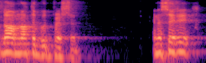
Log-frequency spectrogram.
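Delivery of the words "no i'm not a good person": sour, grumpy, grudging, grumbling voice. Retelling a police officer's reply to being called good: imitating a grumpy voice. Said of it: "in a grumpy, uh, voice".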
